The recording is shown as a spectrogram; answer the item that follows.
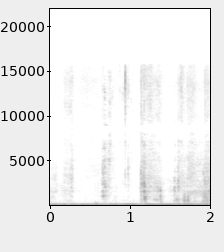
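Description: Faint handling of a paper sticker book: pages being lifted and leafed through by hand, giving a few soft, separate clicks and light rustles.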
